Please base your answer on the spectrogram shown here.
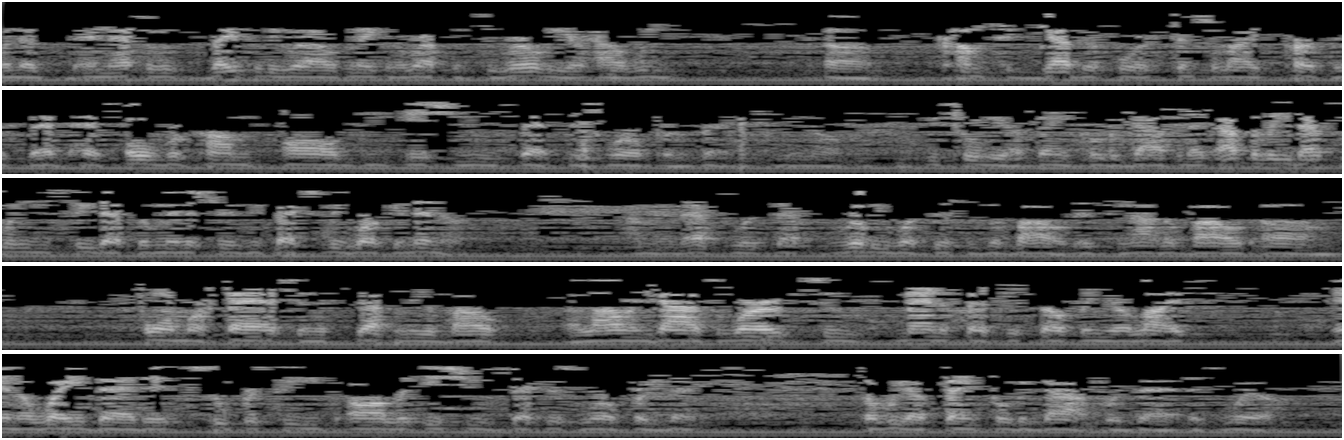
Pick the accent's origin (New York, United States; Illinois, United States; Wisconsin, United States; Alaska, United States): New York, United States; And I say Western New York because we're not from Buffalo, all of us. We're scattered all around the region.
